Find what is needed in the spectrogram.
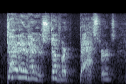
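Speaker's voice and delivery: high, loud angry yell; imitated scream at dogs. Owner yelling his dogs back inside, high angry shout. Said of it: "he starts screaming at this dog".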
